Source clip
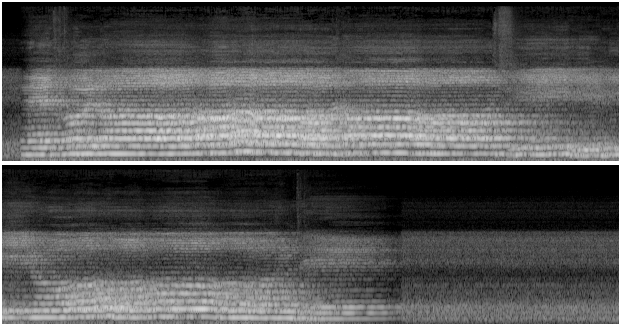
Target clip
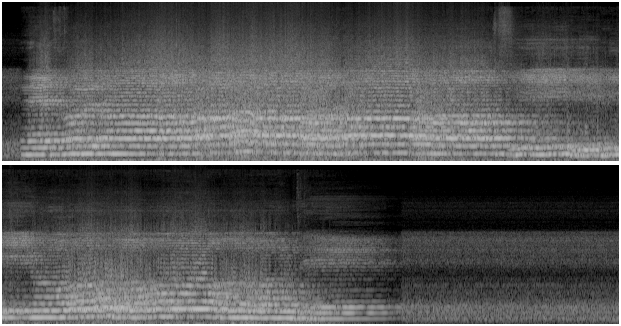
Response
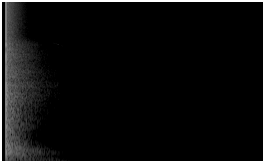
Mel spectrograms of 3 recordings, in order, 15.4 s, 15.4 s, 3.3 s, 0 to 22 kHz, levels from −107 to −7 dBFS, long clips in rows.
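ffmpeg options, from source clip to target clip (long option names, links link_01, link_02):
-af "highshelf=frequency=5100:gain=6,volume=30.5dB,asoftclip=hard,volume=-30.5dB,volume=-4dB"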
